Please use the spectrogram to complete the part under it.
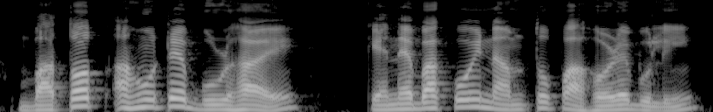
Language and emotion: Assamese, neutral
